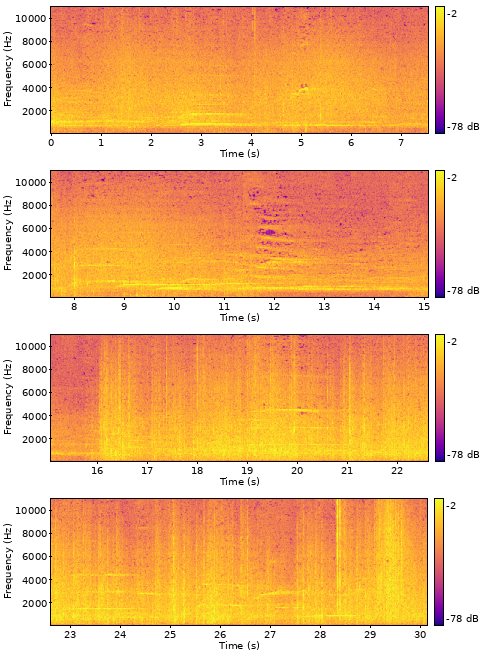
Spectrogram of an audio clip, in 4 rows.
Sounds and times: fireworks 0:00.0 - 0:13.2
Crowd 0:00.0 - 0:30.1
fireworks 0:14.2 - 0:30.1

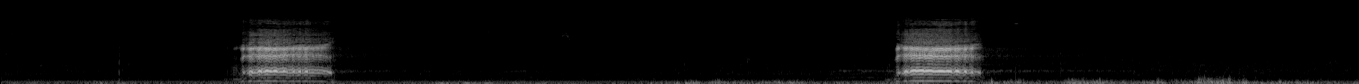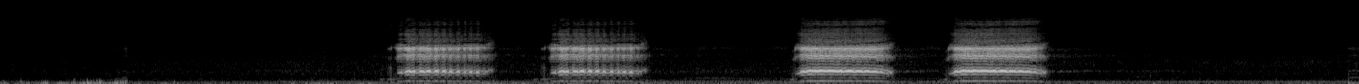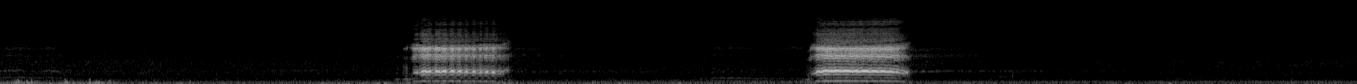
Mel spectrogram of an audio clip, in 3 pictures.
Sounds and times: sheep sound 0:02.3 - 0:03.6
sheep sound 0:17.4 - 0:24.4
sheep sound 0:31.2 - 0:32.6
sheep sound 0:34.2 - 0:36.8

